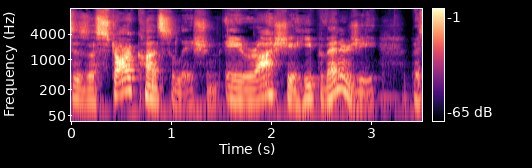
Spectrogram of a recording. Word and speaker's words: rashi: So, first of all, in Sanskrit, the word sign, the word is rashi, r a s h i. And rashi translates to rashi. Rashi is how it's pronounced.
